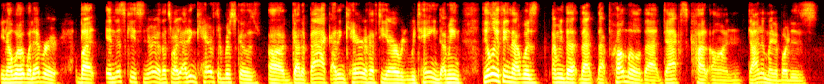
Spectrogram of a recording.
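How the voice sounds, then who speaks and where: A man's voice: mid-range voice, fairly quick, few pauses, no echo, highs cut off. A man hosting a casual wrestling podcast, rambling, repeating his words and getting heated. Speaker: podcast host.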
